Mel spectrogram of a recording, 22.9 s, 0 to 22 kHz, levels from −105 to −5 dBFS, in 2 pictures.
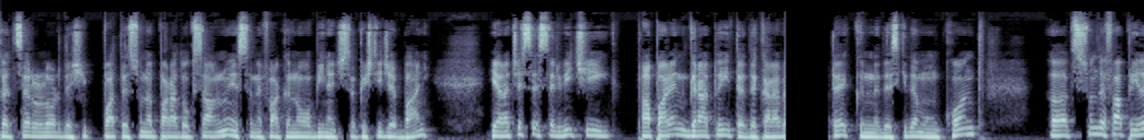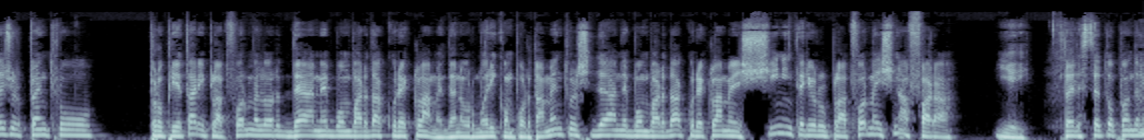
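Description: At 7.85 s a stream reconnect occurs: the connection drops, the player reconnects and restarts its decoder mid-stream. After "aparent gratuite de care" the speech goes silent for about 0.39 s, then resumes roughly half a second later in the stream at "când ne deschidem un", fading in.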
